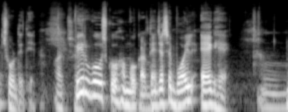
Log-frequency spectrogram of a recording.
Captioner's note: nasal sound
